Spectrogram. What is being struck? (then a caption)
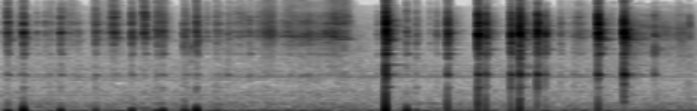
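Metal aerosol can. A hollow, cylindrical metal Blue Coral aerosol can with a blue plastic cap is held in the hand and fast-tapped with fingertips and nails on its body and label. The result is a quick, uneven run of short, bright ticks and clacks, some landing with a dull low thump, each dying away almost instantly against a faint hiss.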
